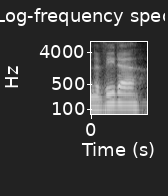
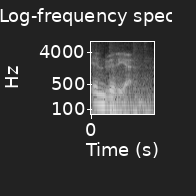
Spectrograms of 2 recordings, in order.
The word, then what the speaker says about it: Nvidia: a core absolutely well you know the the Nevada graphics cards one of the best breakfast cards in the world okay well that's hard it's actually pronounced Nvidia they actually write Nvidia exactly how'd you know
